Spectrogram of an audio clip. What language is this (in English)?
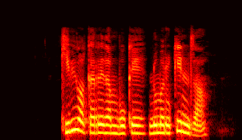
Catalan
